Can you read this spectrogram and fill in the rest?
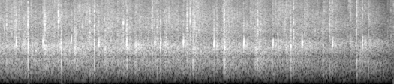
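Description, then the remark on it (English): An audience applauds throughout, a dense, steady patter of many hands clapping at an even loudness, with no one speaking over it. “I don't know if you can't cheer and clap for that.”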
